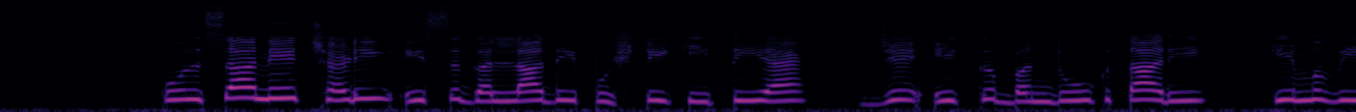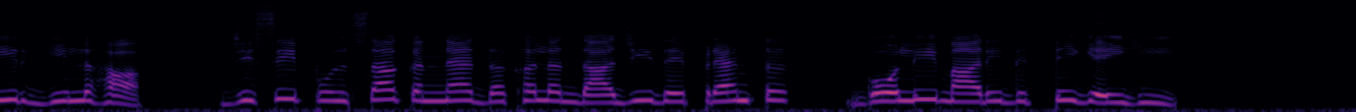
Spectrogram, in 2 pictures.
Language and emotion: Dogri, neutral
